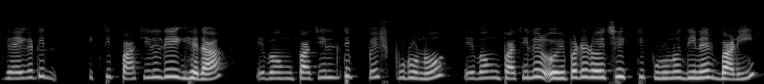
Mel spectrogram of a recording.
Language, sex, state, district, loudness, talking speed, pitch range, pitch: Bengali, female, West Bengal, Paschim Medinipur, -23 LUFS, 140 wpm, 280-335 Hz, 305 Hz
